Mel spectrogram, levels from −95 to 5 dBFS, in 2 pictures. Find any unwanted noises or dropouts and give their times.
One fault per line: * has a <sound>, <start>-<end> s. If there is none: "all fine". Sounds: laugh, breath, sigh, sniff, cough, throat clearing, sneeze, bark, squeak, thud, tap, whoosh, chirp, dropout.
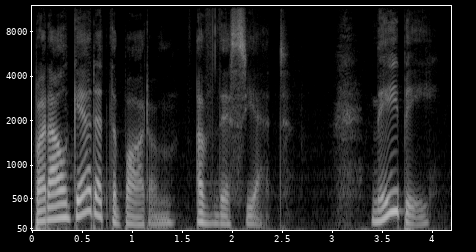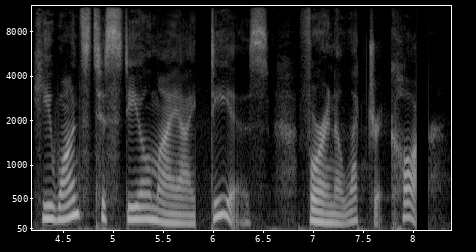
* has a dropout, 5.8-6.0 s
* has a dropout, 8.0-8.2 s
